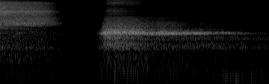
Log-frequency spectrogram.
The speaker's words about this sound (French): Profite de cette diffusion au gré des respirations. Parfois, ça peut prendre une grande respiration.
